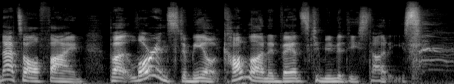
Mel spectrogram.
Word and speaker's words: Stamile: Oh shit, her last name's pronounced Stamile. Stamile? That's why. Lauren Stamile.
